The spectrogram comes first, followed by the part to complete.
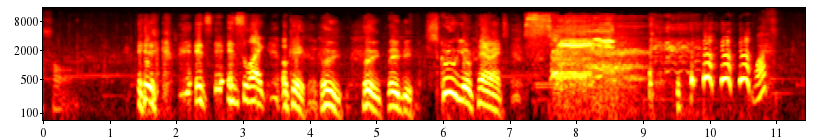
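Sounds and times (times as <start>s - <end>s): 
speech: 0.1s - 0.6s, 1.4s - 8.1s, 10.6s - 11.1s
laughter: 1.4s - 2.8s, 8.3s - 10.7s
person imitating a screech: 7.3s - 9.1s.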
